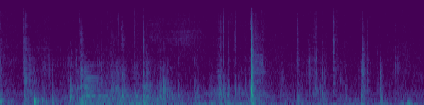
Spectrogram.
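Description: Top-load washing machine being lowered onto its back: light scrapes and knocks of the sheet-metal cabinet, a short creaking squeak about two seconds in, and a sharp knock about five seconds in.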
